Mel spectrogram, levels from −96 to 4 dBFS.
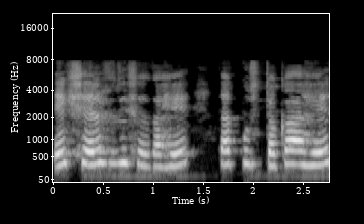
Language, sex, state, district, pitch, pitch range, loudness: Marathi, female, Goa, North and South Goa, 320 Hz, 300-335 Hz, -18 LUFS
